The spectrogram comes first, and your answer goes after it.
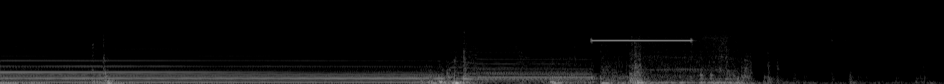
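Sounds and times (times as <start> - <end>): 
electronic car roof moving into boot: 0.0 - 7.8
car bleeps: 5.9 - 7.0.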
